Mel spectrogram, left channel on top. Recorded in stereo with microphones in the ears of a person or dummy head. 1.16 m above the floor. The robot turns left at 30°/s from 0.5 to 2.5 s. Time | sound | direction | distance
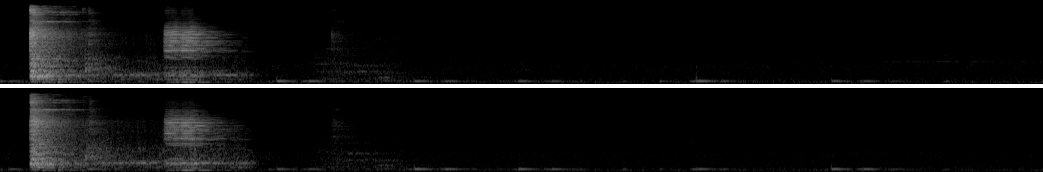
0.3 | breaking glass | 35° left (ahead or behind) | 1.5 m
1.6 | a buzzer | 15° left (ahead or behind) | 1.6 m
3.1 | a microwave | 45° left (ahead or behind) | 2.5 m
